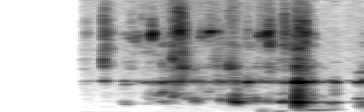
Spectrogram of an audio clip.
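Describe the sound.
Bullet Bourbon whiskey being poured into a glass, a brief, faint trickle with small splashes and drips that ends in a last drop.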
